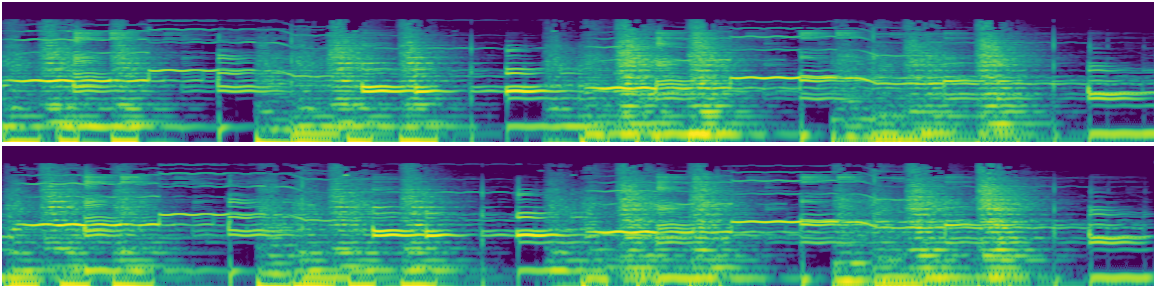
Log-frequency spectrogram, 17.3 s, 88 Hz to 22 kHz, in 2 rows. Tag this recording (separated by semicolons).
111bpm; beat; electronic; groovy; intro; loop; loops; music; remix; rhythm; sample; strings; synthesizer; trailer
